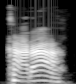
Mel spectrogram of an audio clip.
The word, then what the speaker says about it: cará: nos exemplos que demos a palavra cará é oxítona Ou seja a sílaba tônica ra é a primeira da janela acentual e a palavra cara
